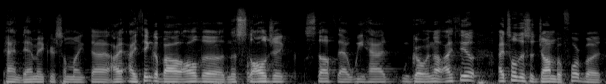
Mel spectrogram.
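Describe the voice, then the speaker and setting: A man's voice: mid-range voice, fairly even intonation, quick pace. A man co-hosting a podcast in casual, profane conversation, full of slang like "bro" and "dude.". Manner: slangy, profane, says 'bro' and 'dude' often. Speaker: podcast co-host. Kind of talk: casual group chat.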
